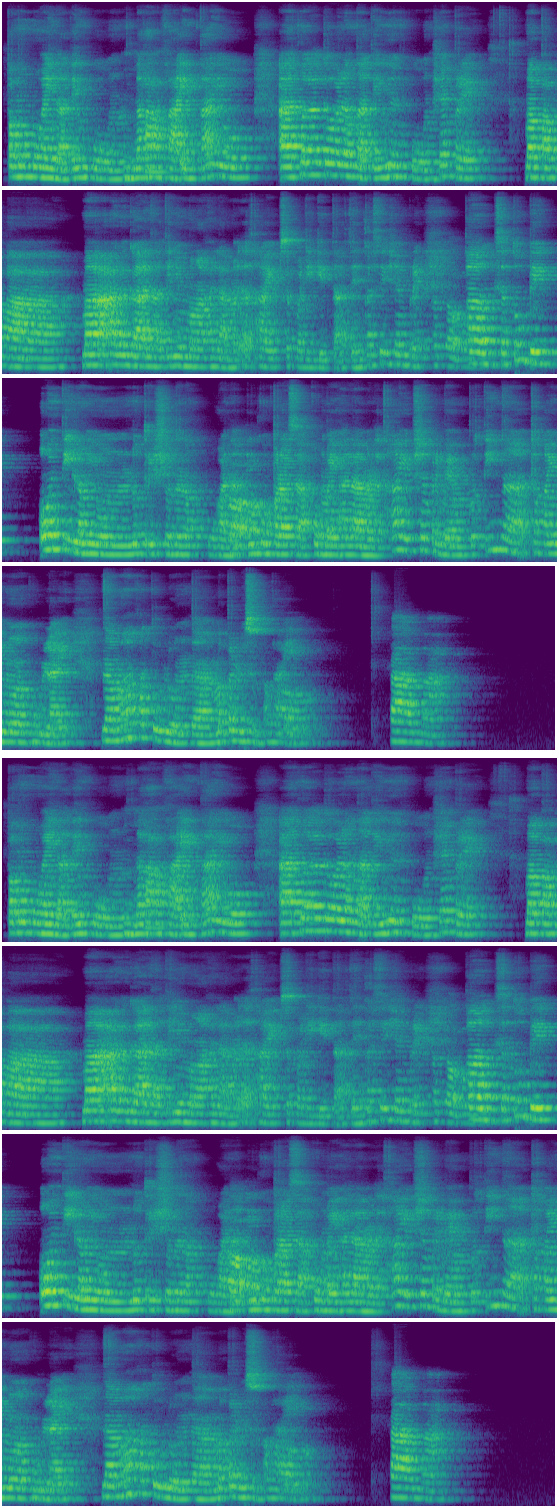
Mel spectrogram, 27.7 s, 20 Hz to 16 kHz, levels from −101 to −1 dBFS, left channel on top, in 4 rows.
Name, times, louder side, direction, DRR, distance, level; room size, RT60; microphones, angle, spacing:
voice 1, 0.1-5.9 6.5-12.5 12.7-13.8 14.3-24.6, left 1 dB, 55° left, -3 dB, 3.3 m, -26 dB
voice 2, 1.5-2.1 6.8-7.4 12.3-13.0 16.7-17.3 21.2-21.8 24.1-24.7 25.7-26.5, right 1 dB, 15° right, -4 dB, 5.7 m, -30 dB
21.5 x 13.0 x 2.3 m, 0.79 s
head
